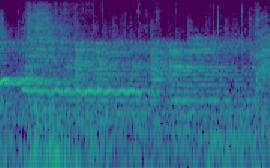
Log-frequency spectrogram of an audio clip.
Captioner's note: zombie walter grumbling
